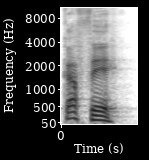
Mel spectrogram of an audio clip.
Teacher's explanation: a gente teria um oxítono, porque a última sílaba é tônica no café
